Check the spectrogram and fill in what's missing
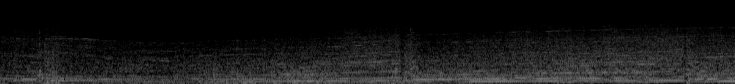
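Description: A race car in a racing video game drones through its engine note, rising and falling as it accelerates and slows, a continuous close mechanical hum with no one speaking.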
